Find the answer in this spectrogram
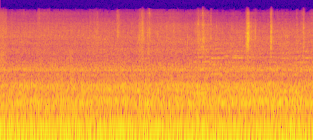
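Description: Car engine idling, a steady low rumble heard from inside the cabin with a door open, with a few faint clicks and taps.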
